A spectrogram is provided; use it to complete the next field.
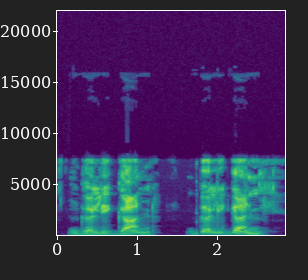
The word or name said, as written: GĂLIGAN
